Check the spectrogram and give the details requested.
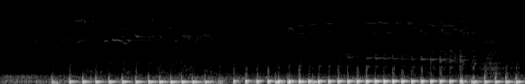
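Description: A female emu drums: a deep, throbbing series of low thumps, about seven or eight a second, that swells and carries on steadily. Faint chirps of small birds sound above.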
